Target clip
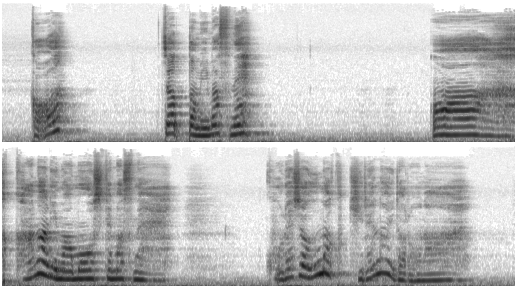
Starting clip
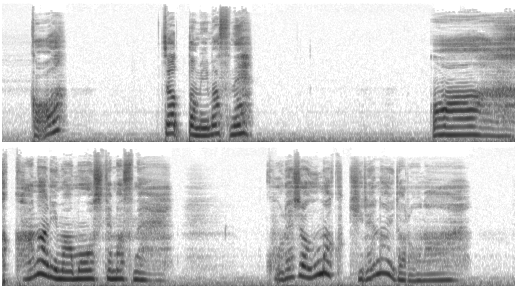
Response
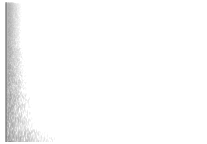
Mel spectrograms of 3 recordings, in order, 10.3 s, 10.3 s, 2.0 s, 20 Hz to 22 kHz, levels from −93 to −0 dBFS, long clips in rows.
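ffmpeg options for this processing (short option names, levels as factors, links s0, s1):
-filter_complex "[0:a]asplit=2[s0][s1];[s1]equalizer=f=5700:t=o:w=0.47:g=8.5[s2];[1:a]atrim=start_sample=2205[s3];[s2][s3]afir=irnorm=-1:irlink=0,volume=1.33[s4];[s0][s4]amix=inputs=2:normalize=0,volume=0.708"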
